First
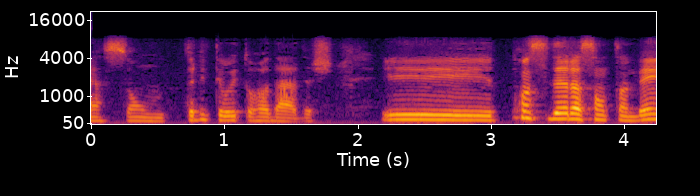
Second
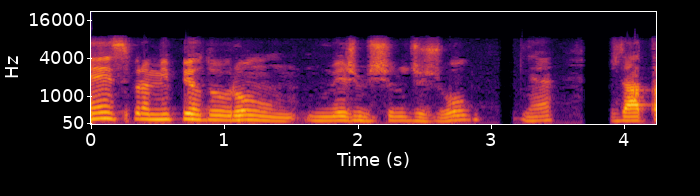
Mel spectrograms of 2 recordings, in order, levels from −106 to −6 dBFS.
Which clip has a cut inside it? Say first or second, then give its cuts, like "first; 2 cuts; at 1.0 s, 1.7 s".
first; 1 cut; at 3.2 s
